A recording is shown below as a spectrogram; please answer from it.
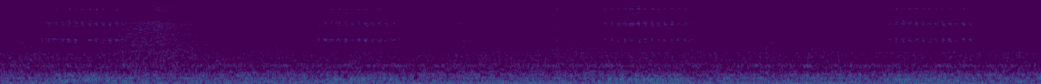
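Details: Satchan, a male rescue cat sharing life at Kazeno Kobo with a grandmother, purrs steadily and low after playing in a field. Soft high-pitched pulses come about every one and a half seconds.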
